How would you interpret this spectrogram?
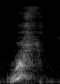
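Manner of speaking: short, high imitated woof; dog bark. A narrator's reading. Ebb to the following baby seal, barking. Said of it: "she barked".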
